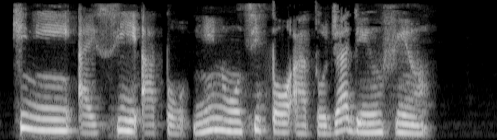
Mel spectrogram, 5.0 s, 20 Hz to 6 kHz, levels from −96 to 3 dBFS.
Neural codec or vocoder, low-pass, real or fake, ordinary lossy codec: none; 5.4 kHz; real; AAC, 24 kbps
